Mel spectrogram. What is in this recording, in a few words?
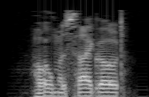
"homocygote", English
